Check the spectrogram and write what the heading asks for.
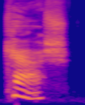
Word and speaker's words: cache: Well, I learned how to pronounce cash, C-A-C-H-E.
